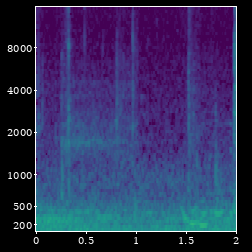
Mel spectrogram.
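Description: Faint cooing of a pigeon or dove against a low steady background hum.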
